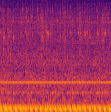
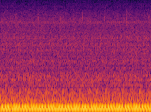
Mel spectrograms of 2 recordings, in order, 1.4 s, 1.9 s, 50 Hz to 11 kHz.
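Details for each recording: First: Lexus IS200 at idle during oil change: steady low idle thrum with a thin constant whine on top; clutch ruled out, owner suspects a poorly tightened timing belt, unconfirmed. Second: Lexus IS200 idling during an oil change. A smooth, even low idle with a steady rumble and no squeal or chirp; the earlier belt noise can no longer be heard. Normal idle.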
